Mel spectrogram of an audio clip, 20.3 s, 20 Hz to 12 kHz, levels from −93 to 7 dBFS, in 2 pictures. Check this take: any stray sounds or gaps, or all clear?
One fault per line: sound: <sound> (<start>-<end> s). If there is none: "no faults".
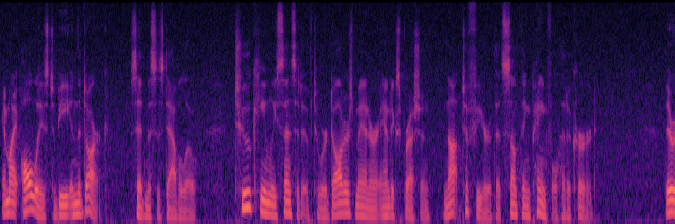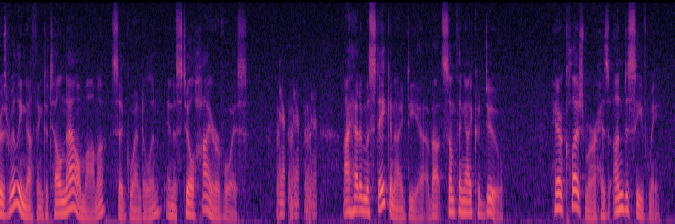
sound: laugh (14.3-14.9 s)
